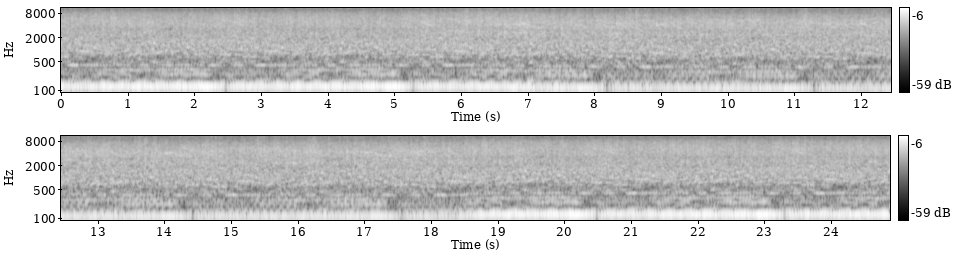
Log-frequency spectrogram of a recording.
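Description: Propeller engines drone steadily and loudly.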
